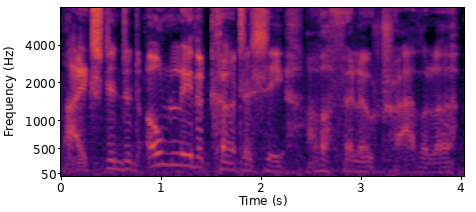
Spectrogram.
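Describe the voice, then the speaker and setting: An actor playing a haughty, zealous male cultist in a video game, speaking formally and theatrically, often sinking into a breathy murmur. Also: lowish voice, wildly swooping pitch, normal speed, fairly bright tone, slight background noise, full character voice. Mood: solemn. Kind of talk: dramatic video game cutscene acting.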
